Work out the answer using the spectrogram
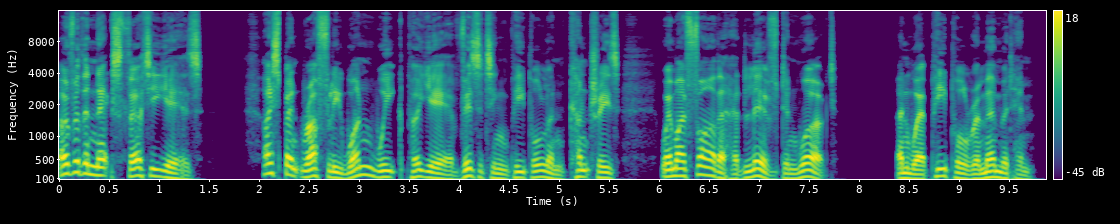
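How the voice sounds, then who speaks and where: A man reading a first-person audiobook narration in a measured storytelling way, in short, deliberate phrases. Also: medium pitch, lively intonation, darkish tone, no echo, studio quality.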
